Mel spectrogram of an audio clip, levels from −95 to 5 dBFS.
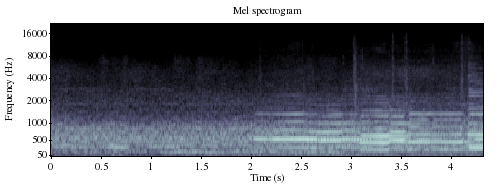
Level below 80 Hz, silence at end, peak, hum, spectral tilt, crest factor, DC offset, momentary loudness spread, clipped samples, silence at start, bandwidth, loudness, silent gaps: -52 dBFS; 0 s; -8 dBFS; none; -9.5 dB/octave; 16 dB; under 0.1%; 15 LU; under 0.1%; 0 s; 5.4 kHz; -23 LUFS; none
